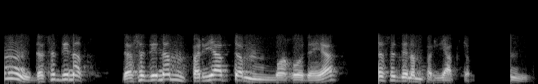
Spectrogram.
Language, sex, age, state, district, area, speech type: Sanskrit, male, 60+, Tamil Nadu, Coimbatore, urban, conversation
